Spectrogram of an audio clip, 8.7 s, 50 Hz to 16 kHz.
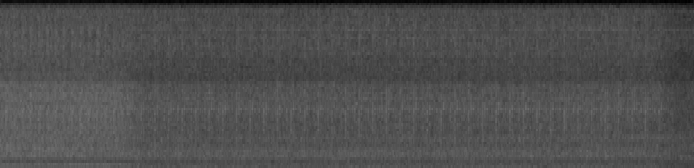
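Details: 2012 Chrysler Town & Country, sat years in a field, after new AC compressor, main belt, transmission shift solenoid pack, fluid and filter: steady even idle, faint hum, no knocks, misses or belt squeal; healthy.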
